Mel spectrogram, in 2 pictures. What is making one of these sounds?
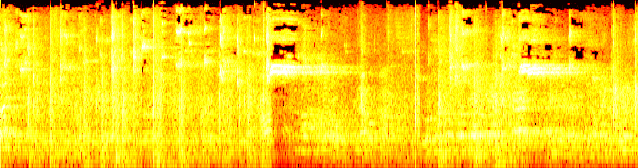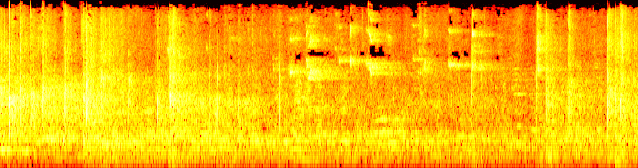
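Spectators murmur and call out in the background.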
